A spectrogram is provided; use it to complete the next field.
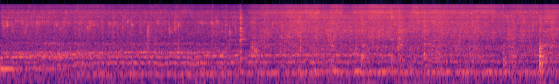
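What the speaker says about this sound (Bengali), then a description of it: "এই তেলের ভিতরে পেঁয়াজ দিয়ে দেবো, রসুন দিয়ে দেবো।" Onion and garlic fry in hot oil in a home kitchen, a steady close sizzle with stirring scrapes and small clinks throughout, no voices.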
